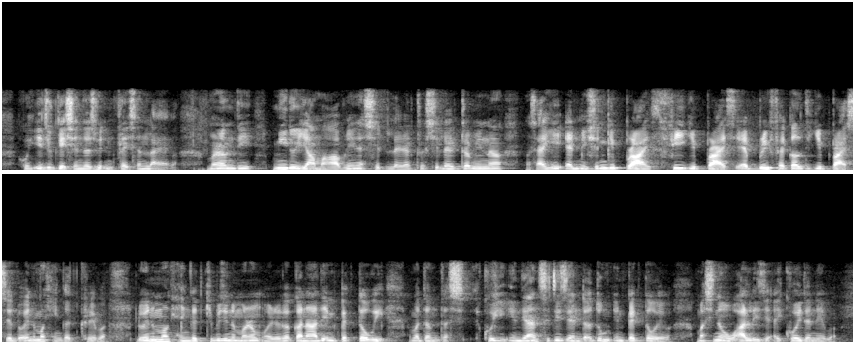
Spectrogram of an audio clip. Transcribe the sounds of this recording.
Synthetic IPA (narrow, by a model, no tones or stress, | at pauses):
ɐkʰojed͡ʒukesɐndɐs̬uinpʰlesɐnla̰jḛbɐ | mɐɾɐmdi | midujamaabɐninɐsit̚lɐjɾɐk̚tɾɐsit̚lɐjtɾɐbninɐ | ŋɐsajɡiʔed̚misɐnɡipɾajspʰiɡipɾajsebɾipʰekɐltiɡipɾajsdelojnɐmɐk̚heŋɡɐt̚kʰɾebɐ | lojnɐmɐk̚heŋɡɐt̚kʰibɐzinɐmɐɾɐmʔo̰jɾɐɡɐkɐnadɐimpek̚tːowiɐmɐtɐmdɐɐkʰojɡiʔindijansitizendɐːdumimpek̚tːowebɐmɐsinɐwaɦalːizeʔɐ̰jkʰojdɐnebɐ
